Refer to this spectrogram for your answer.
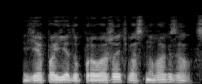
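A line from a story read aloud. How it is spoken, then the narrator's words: Plain. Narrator (Russian): сказал он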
